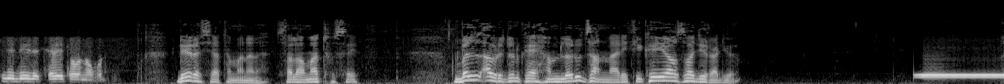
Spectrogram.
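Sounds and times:
speech: 0.0s - 3.8s, 4.5s - 7.5s
telephone dial tone after a call is cut off: 9.2s - 10.0s.

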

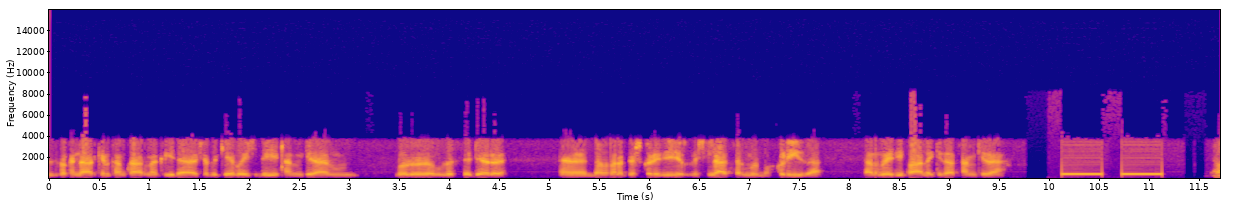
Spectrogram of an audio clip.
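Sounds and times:
speech: 0.0s - 9.6s
telephone dialing tones: 10.1s - 11.2s.

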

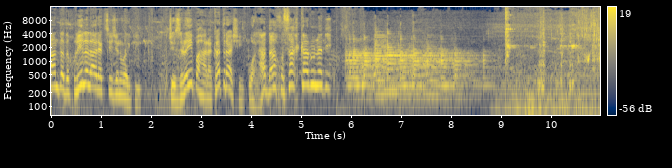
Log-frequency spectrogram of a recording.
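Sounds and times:
speech: 0.0s - 7.8s
tea pouring into a glass: 10.5s - 10.9s.

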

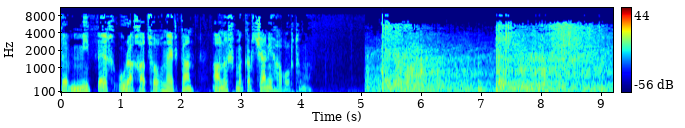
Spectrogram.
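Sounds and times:
speech: 0.0s - 4.3s
fireworks crackling in city streets at night: 5.1s - 9.2s.

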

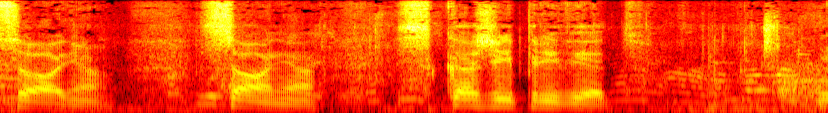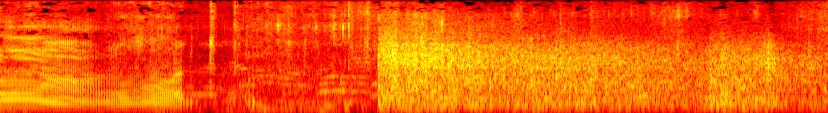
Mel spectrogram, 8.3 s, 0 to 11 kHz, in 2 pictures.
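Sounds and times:
speech: 0.1s - 5.9s
heavy explosion with long rolling rumble: 6.0s - 8.2s.

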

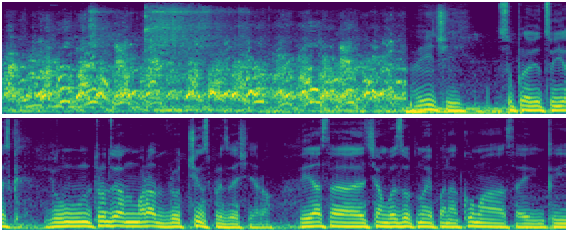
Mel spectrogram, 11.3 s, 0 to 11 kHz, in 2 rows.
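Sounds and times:
several stray dogs barking and yipping: 0.0s - 4.2s
speech: 4.2s - 11.2s.

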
